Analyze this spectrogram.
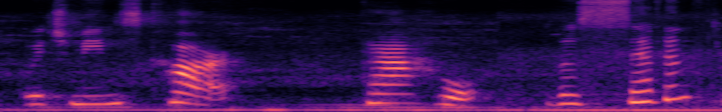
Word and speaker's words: carro: But when you have double R, dois R's, double R, you say h, h, as in carro, carro, which means car, carro.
